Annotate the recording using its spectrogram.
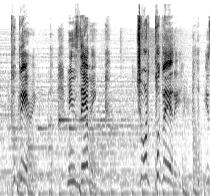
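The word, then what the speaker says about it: чёрт побери: Chort poberi. Poberi means damning. Chort poberi.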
